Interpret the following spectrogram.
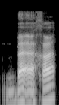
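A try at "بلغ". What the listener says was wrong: Read lam properly.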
